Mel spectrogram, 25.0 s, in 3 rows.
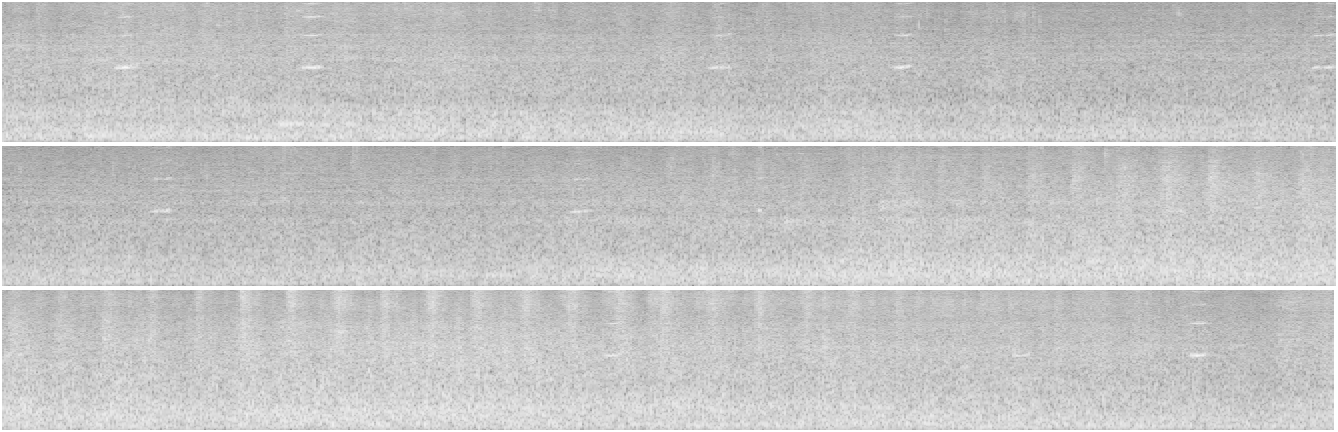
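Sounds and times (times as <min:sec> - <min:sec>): freight train wheels rumbling: 0:00.0 - 0:25.0
wheels clickety-clack: 0:00.0 - 0:25.0
high wheel squeaks: 0:00.6 - 0:01.0, 0:01.6 - 0:02.4, 0:04.4 - 0:04.7, 0:05.5 - 0:05.8, 0:08.2 - 0:08.4, 0:09.2 - 0:09.5, 0:11.9 - 0:12.1, 0:24.0 - 0:24.3.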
